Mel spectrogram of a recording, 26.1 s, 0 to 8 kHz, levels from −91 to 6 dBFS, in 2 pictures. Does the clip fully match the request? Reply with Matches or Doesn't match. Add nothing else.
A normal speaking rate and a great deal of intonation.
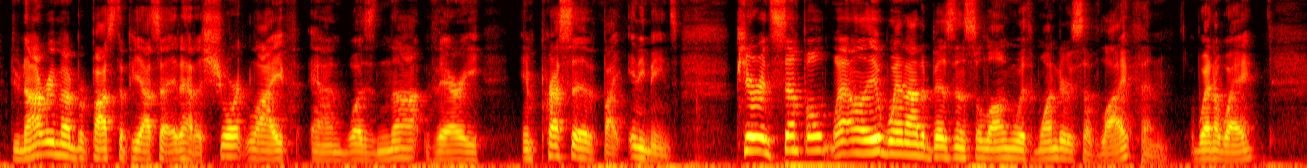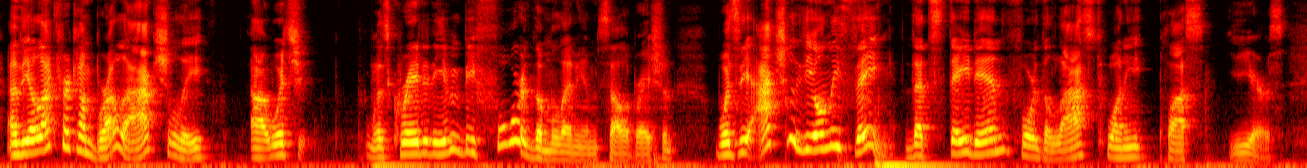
Matches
